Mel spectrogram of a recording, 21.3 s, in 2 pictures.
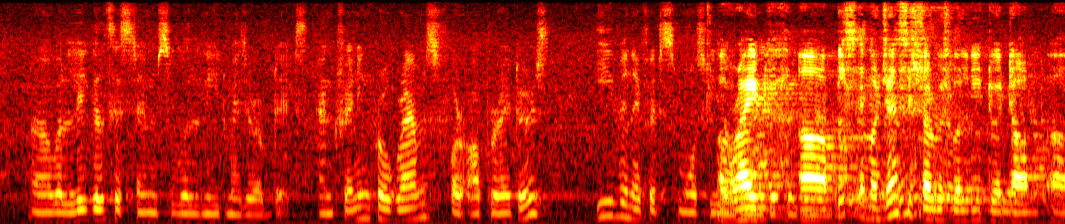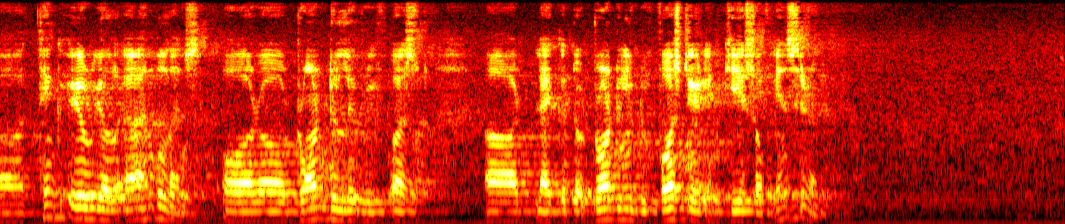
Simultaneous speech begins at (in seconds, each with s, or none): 7.2 s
